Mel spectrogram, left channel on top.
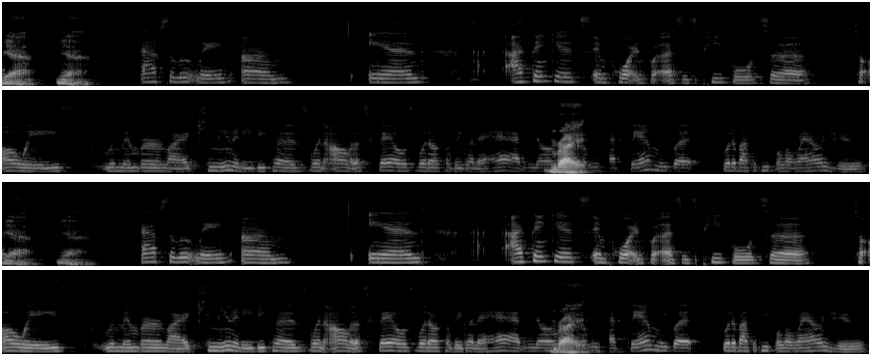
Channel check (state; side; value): normal; both; correlation -0.07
